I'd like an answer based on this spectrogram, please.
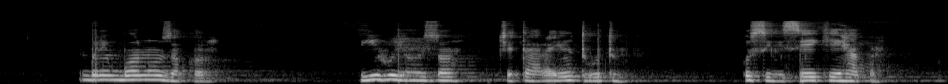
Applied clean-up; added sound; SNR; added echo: none; none; none; reverberation time 0.5 s.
